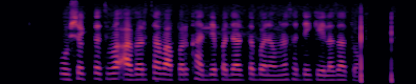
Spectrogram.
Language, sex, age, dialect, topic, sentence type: Marathi, female, 18-24, Northern Konkan, agriculture, statement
